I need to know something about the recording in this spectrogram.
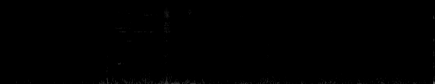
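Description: Near silence, with faint rustling handling noise from about one to two seconds in as a chef's knife is turned over in a bare hand.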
